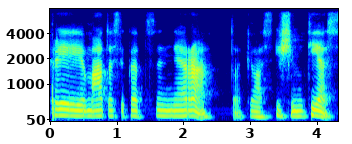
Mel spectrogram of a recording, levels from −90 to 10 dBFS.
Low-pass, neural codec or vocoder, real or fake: 7.2 kHz; vocoder, 44.1 kHz, 80 mel bands, Vocos; fake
